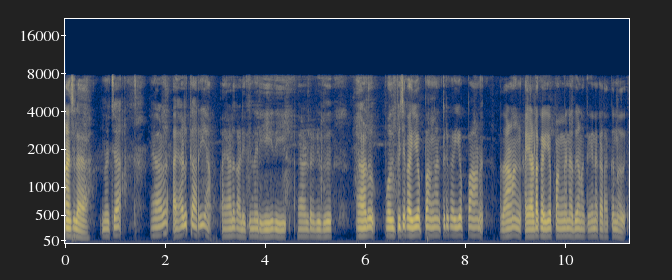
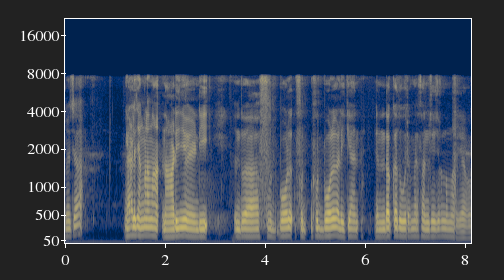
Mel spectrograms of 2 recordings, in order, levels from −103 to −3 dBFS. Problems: background sounds at intervals, low volume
